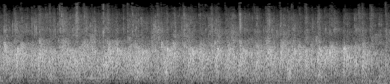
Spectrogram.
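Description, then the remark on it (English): Steady, loud audience applause for the head of a fair's organizing committee: dense, crackling clapping from many hands fills the whole four seconds at an even level, easing off slightly at the very end, with no voices. “So I think a round of applause for Sandy is good.”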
